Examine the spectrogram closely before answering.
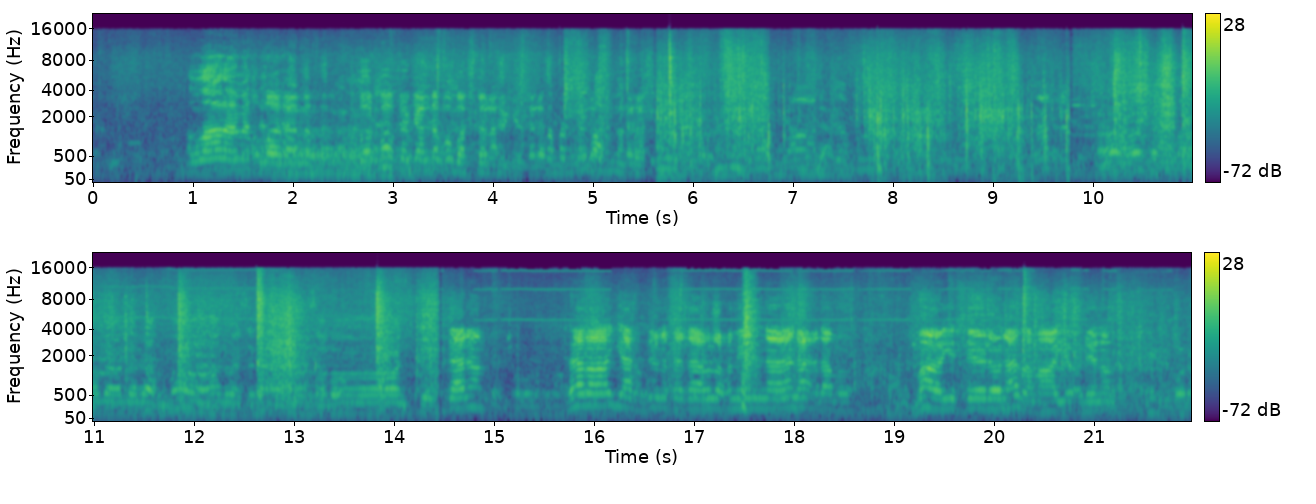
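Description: A man chants a prayer loudly through a loudspeaker.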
